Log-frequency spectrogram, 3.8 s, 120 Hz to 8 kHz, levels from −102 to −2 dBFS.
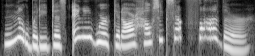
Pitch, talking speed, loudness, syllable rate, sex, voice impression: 330 Hz, 140 wpm, -16 LUFS, 5.4 syllables/s, female, feminine, young, clear, very cute, slightly friendly, slightly lively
